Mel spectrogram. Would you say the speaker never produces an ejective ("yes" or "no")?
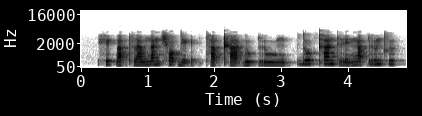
yes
